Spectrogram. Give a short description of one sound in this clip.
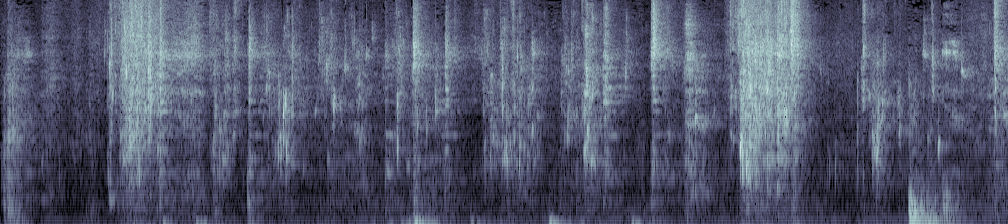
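Water swishes as hands rub around inside a metal bowl.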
